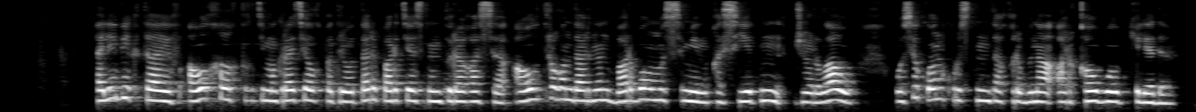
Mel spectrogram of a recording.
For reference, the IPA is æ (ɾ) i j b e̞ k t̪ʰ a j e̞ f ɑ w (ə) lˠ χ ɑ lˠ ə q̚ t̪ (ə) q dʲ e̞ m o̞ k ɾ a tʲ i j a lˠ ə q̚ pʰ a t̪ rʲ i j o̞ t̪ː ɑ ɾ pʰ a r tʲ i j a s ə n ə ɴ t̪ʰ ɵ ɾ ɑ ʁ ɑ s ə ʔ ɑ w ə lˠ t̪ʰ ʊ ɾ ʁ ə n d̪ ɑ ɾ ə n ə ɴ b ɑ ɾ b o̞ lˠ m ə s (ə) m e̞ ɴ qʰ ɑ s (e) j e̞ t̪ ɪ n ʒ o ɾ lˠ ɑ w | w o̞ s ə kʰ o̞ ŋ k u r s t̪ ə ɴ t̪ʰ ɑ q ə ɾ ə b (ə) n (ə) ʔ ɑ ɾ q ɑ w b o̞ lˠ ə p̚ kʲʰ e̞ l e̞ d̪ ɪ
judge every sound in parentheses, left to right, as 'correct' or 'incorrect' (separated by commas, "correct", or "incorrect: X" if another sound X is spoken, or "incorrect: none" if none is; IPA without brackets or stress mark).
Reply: incorrect: l, correct, correct, correct, incorrect: i, correct, incorrect: ɑ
